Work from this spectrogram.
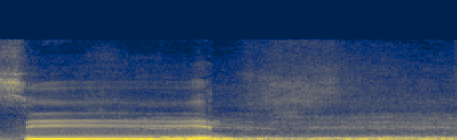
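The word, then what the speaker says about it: سين: এবার এই এটা হচ্ছে জিভ, জিভের আগা, এই নিচের দাঁতের আগায় গিয়ে লাগবে। কোথায় লাগবে? নিচের দাঁতের আগায়, গোড়ায় নয়। এই দেখেন উচ্চারণ করেন সিন সিন।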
